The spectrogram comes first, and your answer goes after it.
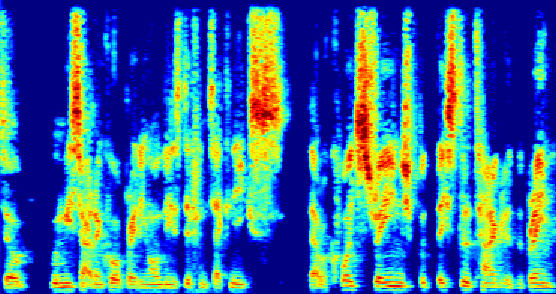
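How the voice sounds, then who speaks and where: With an Irish accent, a man speaks at a fairly quick pace in a fairly low, monotone, flat voice. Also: quiet background. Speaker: physical therapist. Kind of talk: casual interview.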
